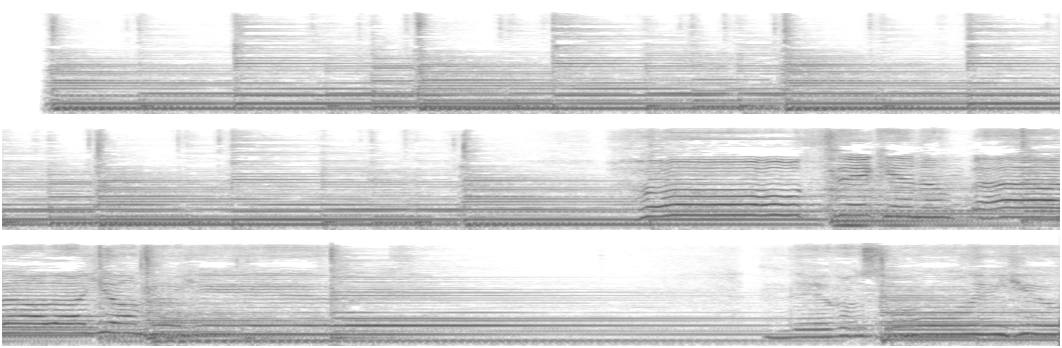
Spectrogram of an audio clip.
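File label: romantic ex, female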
